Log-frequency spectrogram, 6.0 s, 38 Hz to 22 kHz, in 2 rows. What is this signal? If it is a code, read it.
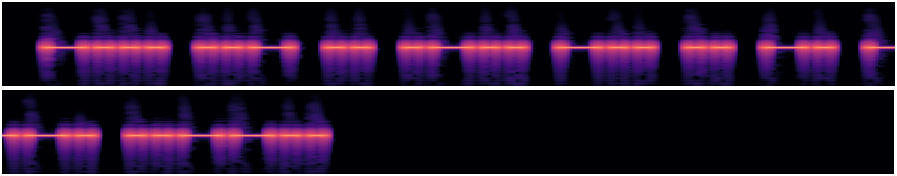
Morse code, heard as a keyed tone, about 28 wpm, 700 Hz. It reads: BUILDING?
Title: Sentences from Top 1000 Words - Review Part 5 - 28wpm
